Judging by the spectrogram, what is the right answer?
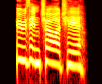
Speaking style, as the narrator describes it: thundered

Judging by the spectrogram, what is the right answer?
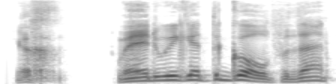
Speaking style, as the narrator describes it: Blake sighed

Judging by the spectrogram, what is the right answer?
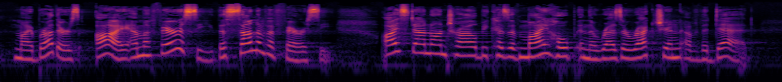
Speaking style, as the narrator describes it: Paul called out in the Sanhedrin

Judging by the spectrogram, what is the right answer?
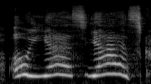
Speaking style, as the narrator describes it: cried all the children

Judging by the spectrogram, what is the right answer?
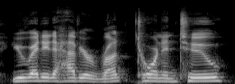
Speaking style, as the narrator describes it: Amicus yelled, voice thick like her creature

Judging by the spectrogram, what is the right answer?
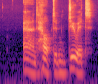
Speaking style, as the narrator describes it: murmured Moody

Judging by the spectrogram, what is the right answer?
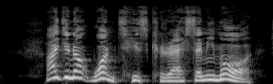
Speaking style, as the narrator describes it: she spat

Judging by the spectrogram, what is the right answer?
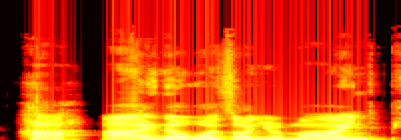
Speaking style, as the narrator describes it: Pure Essence chuckled

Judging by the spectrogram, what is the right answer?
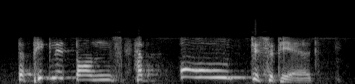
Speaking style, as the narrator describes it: Banker triumphantly

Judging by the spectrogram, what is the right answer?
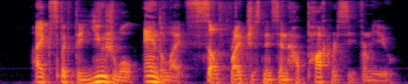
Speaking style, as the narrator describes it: Eslin spat

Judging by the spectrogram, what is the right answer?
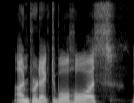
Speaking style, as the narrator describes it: the great Gonzalo announced in a deep voice

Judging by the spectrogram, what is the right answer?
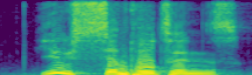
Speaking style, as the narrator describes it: cried he

